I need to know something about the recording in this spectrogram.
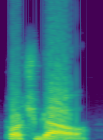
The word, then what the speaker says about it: Portugal: This here is how to say Portugal. Just listen and repeat. Portugal. Portugal. Repeat part after part. Portugu. Porto. As you see there L is pronounced as W.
